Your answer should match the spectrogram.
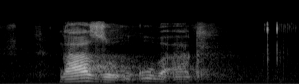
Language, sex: Xhosa, male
